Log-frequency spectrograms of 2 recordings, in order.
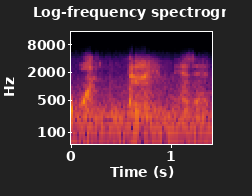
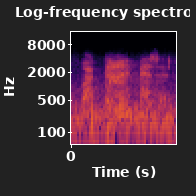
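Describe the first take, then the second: First: Slower hushed whisper; whispered again. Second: Hushed whisper in a funeral pew. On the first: Pressing Howard again at the funeral, slow whisper. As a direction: whisper it slowly and insistently. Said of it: "I said". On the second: Leaning to Howard in the chapel, whispered question. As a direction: whisper it so nobody hears. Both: Retold or imitated.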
